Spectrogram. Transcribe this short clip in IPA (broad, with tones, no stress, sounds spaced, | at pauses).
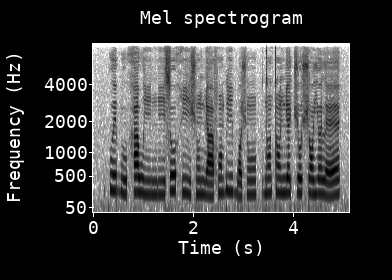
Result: kʷ e˦ ɓ u˨ h a˧ w iː˨ ŋ iː˨ s o˦ h iː˦˨ ʃ ũ˧ ɲ aː˨ f ɔ̃˦ ɓ iː˦ b ɔ˨ ʃ ũ˦ | d ɔ̃˧ t ɔ̃˧ ɲ ɛ˧ t͡ʃ o˧ ʃ ɔ˦ j ə˦ l ɛ˨˦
